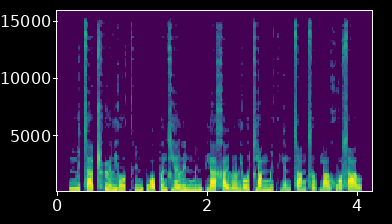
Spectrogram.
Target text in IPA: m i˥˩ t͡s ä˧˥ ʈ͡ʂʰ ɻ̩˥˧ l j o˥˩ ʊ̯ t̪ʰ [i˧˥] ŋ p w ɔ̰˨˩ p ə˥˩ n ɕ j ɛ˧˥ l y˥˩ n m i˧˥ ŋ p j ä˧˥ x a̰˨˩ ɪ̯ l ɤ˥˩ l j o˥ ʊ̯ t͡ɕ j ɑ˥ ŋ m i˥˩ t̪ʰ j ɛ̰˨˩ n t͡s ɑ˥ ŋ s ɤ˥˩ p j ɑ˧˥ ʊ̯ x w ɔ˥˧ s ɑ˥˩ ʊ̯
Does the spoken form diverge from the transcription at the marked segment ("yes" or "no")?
no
